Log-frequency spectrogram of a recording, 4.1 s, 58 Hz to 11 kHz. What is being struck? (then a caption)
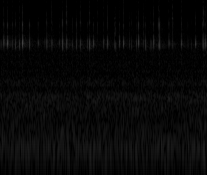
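Small plastic squeeze tube. Long nails quickly tap and scratch a small, hollow white plastic squeeze tube of cream with a yellow cap. The result is a quiet, steady stream of short, dry clicks with a bright tone around 3 kHz, over a soft low rumble.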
